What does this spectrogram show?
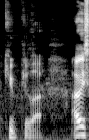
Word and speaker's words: cupola: cupula I always call it a Coppola because it just sounds I don't know better but it's called a cupula it's kind of weird um because I watched a video and that's how they pronounced it and I was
